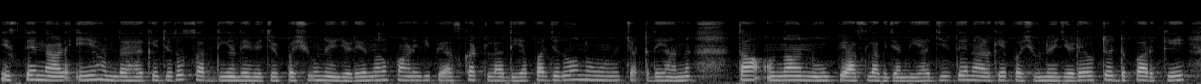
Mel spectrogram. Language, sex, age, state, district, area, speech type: Punjabi, female, 30-45, Punjab, Rupnagar, rural, spontaneous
